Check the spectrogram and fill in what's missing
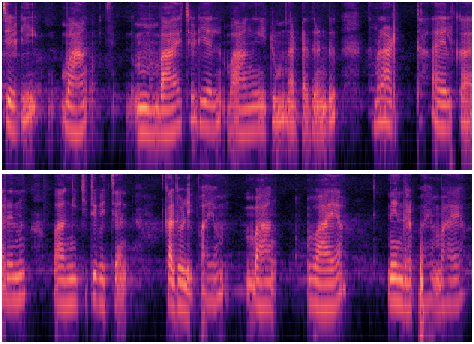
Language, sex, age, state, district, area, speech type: Malayalam, female, 60+, Kerala, Kasaragod, rural, spontaneous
